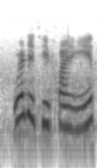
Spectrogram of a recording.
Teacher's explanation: the voice is falling to a lower pitch at the end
